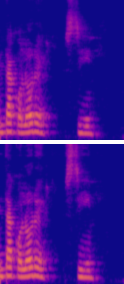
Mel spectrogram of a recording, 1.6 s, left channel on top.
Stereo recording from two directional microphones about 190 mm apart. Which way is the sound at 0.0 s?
40° right (ahead or behind).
